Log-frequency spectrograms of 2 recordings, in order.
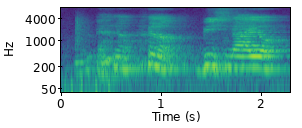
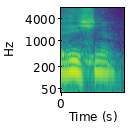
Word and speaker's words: Vishnu: Somebody speaking, Vishnayo is speaking, somebody speaking, this way, but still Bhagavan never mind. O Senhor Supremo não se incomoda com quem diz Vishnayo, quem não sabe pronunciar o nome de Vishnu, mas mesmo assim Ele vai lhe abençoar.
